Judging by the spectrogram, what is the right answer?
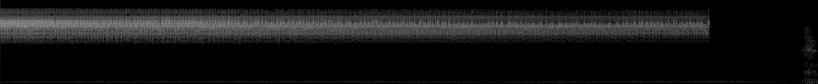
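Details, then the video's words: A male lyric cicada, a common annual Midwest species in Illinois, gives a loud, steady, high buzzing drone that holds without pulsing, then stops abruptly; its song notably does not pulsate. "The lyric cicada is notable for a song that does not pulsate."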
